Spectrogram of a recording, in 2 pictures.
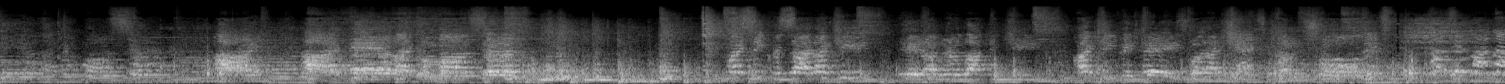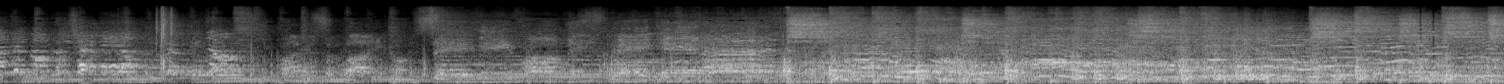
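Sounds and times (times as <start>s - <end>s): choir singing: 0.0s - 5.6s, 7.2s - 30.0s
instrumental backing with bass: 8.4s - 30.0s.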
